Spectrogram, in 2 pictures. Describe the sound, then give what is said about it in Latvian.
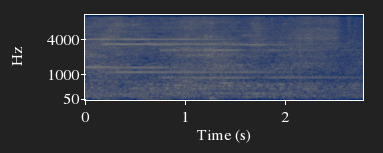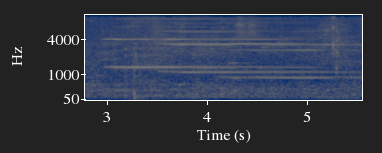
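A parliament voting call bell rings steadily and continuously for several seconds before a vote, a sustained electric tone over a low murmur. “Lūdzu zvanu.”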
